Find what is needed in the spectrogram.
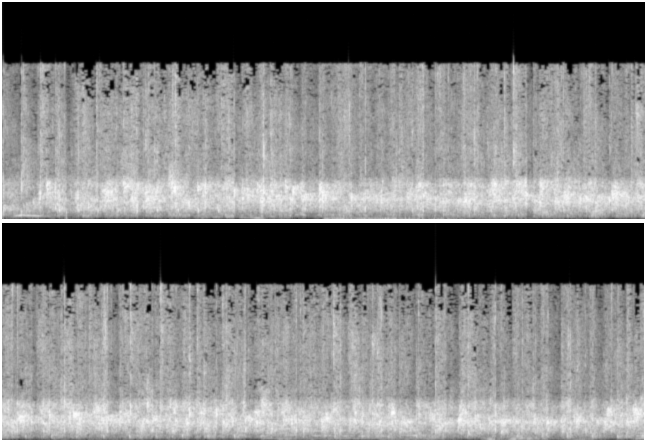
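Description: Audience applause breaks out suddenly and keeps up steadily.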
